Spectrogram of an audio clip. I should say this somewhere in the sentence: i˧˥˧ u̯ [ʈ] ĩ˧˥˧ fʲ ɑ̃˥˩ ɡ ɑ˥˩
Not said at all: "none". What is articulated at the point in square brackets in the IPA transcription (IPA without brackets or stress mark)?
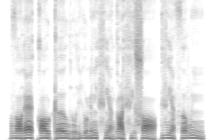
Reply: ɳ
